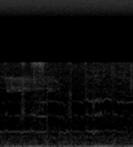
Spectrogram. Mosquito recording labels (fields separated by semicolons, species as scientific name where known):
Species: Anopheles harrisoni; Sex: female; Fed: unfed; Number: one; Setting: cup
